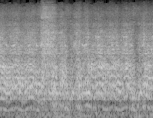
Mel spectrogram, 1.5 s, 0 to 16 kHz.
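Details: 1959 Plymouth Savoy shown getting spark and fuel, repeatedly flooded, cranked without choke on an aftermarket carburetor the owner suspects: steady starter churning for about two seconds with no firing. Cranks but won't start, cause unconfirmed.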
